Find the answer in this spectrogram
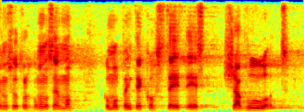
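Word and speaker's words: Shavuot: Y el nombre original de esta fiesta que nosotros conocemos como Pentecostés es Shabuot, así se pronuncia en hebreo.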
